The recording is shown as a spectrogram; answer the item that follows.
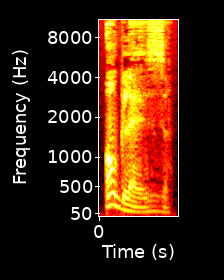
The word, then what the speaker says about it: anglais: In the masculine, the final s is not pronounced.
